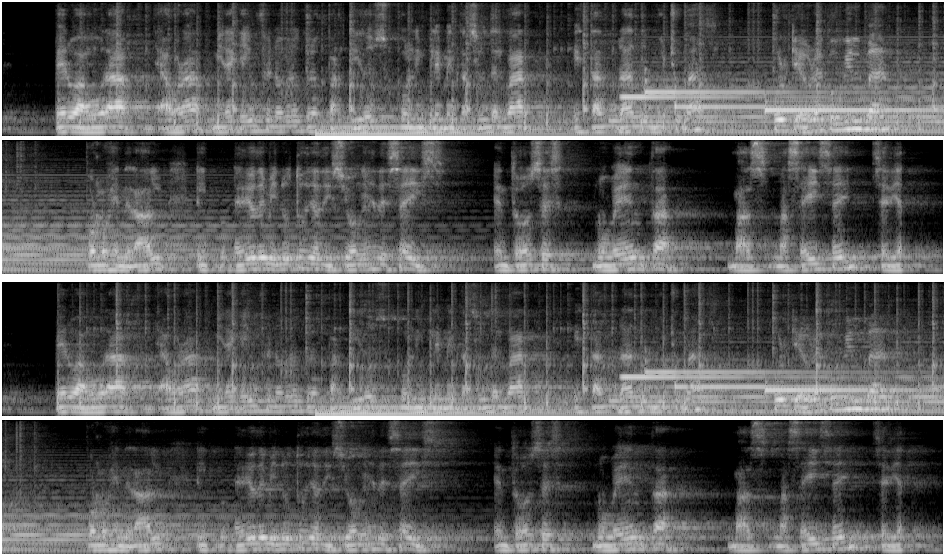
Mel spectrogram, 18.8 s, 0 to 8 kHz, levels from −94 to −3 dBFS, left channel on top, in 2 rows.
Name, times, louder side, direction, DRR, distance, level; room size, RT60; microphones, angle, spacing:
voice 1, 0.5-5.3 5.7-7.1 7.7-9.0 10.3-11.1 11.4-13.8 14.3-15.0 15.3-16.2 16.7-18.4, left 2 dB, 90° left, 9 dB, 1.3 m, -26 dB
sound 1, 0.6-9.8, equal, 30° right, 2.2 m, -33 dB
sound 2, 3.1-10.8, right 1 dB, 5° right, 1.1 m, -33 dB
sound 3, 6.2-12.7, left 2 dB, 30° left, 0.8 m, -27 dB
29.0 x 20.5 x 7.4 m, 2.1 s
head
